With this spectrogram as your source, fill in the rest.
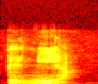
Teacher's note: está formada por tres sílabas y la sílaba tónica la tenemos en la en la penúltima sílaba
